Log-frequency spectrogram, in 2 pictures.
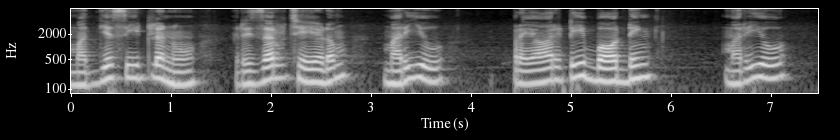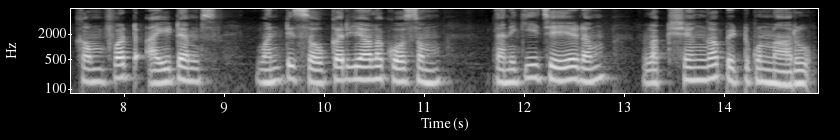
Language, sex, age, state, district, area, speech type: Telugu, male, 30-45, Andhra Pradesh, N T Rama Rao, urban, read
